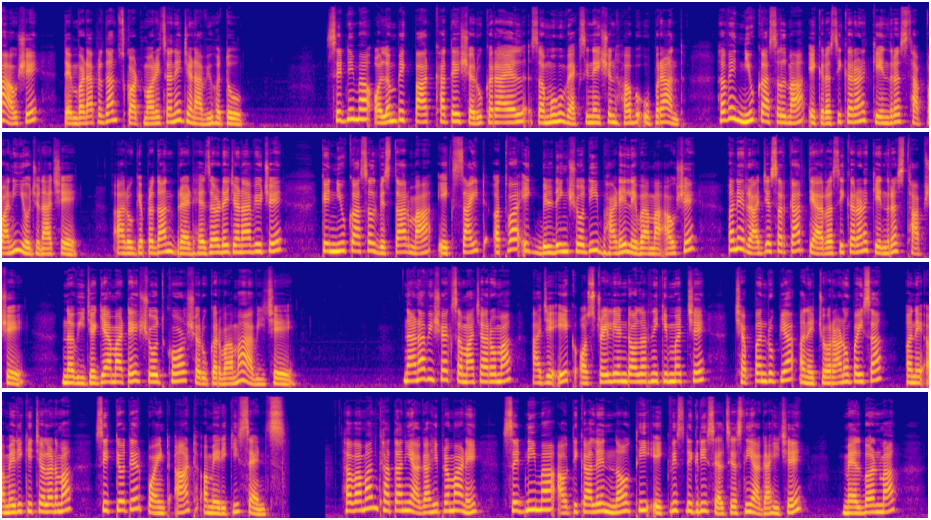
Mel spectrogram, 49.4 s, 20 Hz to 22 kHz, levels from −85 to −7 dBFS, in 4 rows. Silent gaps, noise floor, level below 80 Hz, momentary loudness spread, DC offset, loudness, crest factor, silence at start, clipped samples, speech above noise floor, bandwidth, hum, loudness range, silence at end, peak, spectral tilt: 40.91-41.39 s; -55 dBFS; -56 dBFS; 5 LU; under 0.1%; -16 LUFS; 16 dB; 0 s; under 0.1%; 39 dB; 19.5 kHz; none; 2 LU; 0.45 s; -2 dBFS; -4 dB/octave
